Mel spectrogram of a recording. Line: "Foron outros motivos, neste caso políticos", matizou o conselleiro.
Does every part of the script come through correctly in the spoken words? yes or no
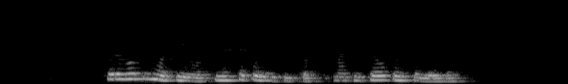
no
